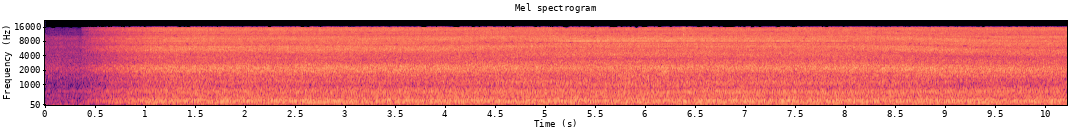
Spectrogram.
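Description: Loud, steady rumble of a heavy engine running, coming in sharply within the first second and then holding level.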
